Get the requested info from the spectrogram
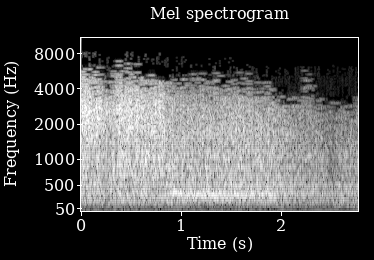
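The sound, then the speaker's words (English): A loud explosion inside a building rumbles and roars steadily for a few seconds, a dense, booming blast that eases slightly at the end. No one speaks. “Sometime later, there's an explosion from the building's interior.”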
